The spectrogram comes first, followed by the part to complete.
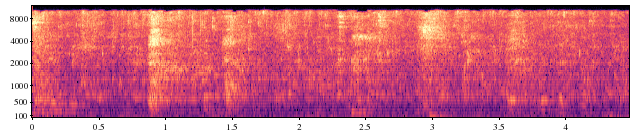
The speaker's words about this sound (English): During the class, shall we turn this off, this waterfall?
